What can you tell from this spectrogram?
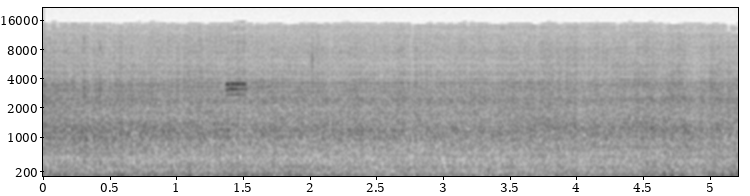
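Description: Motorcycle running at road speed, its engine under a dense low rumble of wind on the microphone. A short high-pitched beep sounds about a second and a half in.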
